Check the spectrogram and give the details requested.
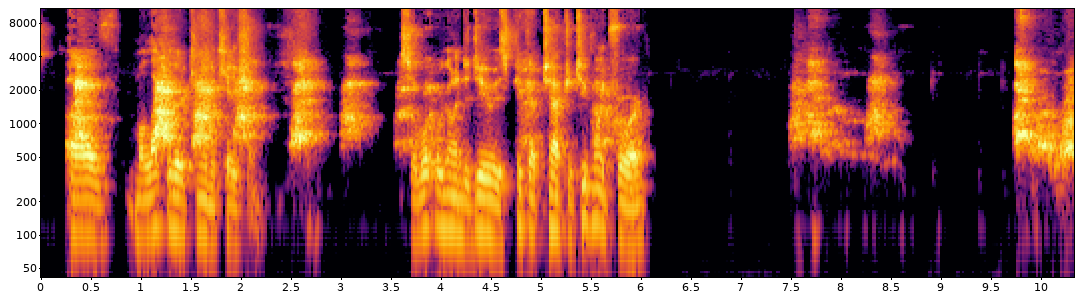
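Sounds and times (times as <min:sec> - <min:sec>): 
speech: 0:00.0 - 0:02.8, 0:03.6 - 0:06.1
dog barking: 0:00.3 - 0:03.7, 0:04.8 - 0:05.9, 0:07.5 - 0:08.6, 0:09.7 - 0:10.3.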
